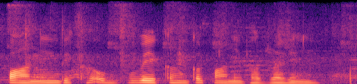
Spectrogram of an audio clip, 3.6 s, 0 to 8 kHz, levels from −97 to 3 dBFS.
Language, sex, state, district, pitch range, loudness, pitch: Hindi, female, Madhya Pradesh, Bhopal, 155-180 Hz, -22 LUFS, 165 Hz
